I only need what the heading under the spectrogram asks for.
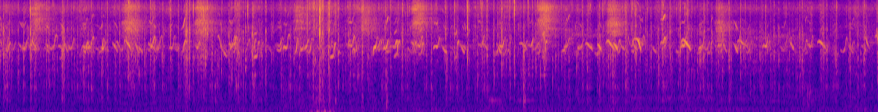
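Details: A brood of chicken chicks peeps steadily, with many short, bright chirps crowding together and a brief low thump near the middle against soft rustling.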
